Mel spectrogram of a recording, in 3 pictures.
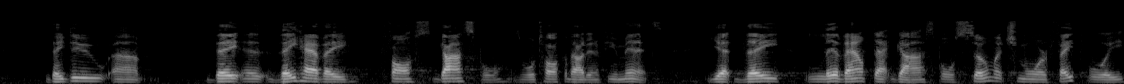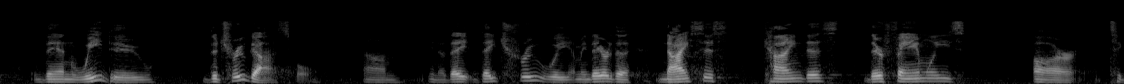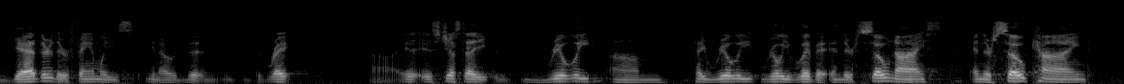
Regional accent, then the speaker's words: Southern United States, United States; growing up in the Bible Belt, there's not that many, not as many Mormons live here as they do out west.

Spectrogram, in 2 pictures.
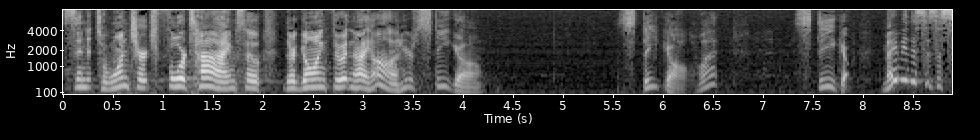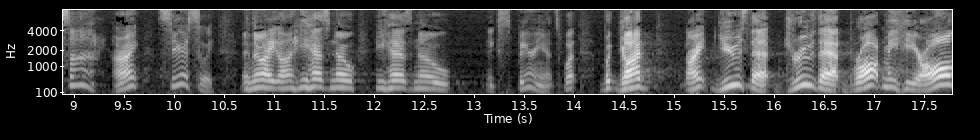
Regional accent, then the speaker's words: Cartersville, Georgia, United States; one summer I did an internship at a company in my hometown of Cartersville, Georgia

